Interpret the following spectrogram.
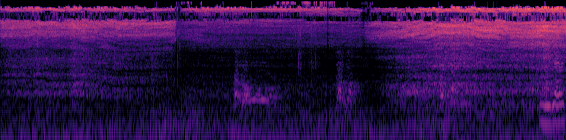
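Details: Venomous snake trapped under a bucket, coiled and hissing loudly; a steady broadband airy hiss runs throughout, strengthening toward the end, with faint brief tonal sounds in between.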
